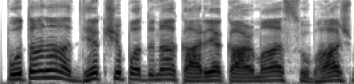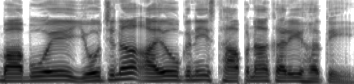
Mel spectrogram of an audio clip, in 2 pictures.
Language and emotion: Gujarati, neutral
